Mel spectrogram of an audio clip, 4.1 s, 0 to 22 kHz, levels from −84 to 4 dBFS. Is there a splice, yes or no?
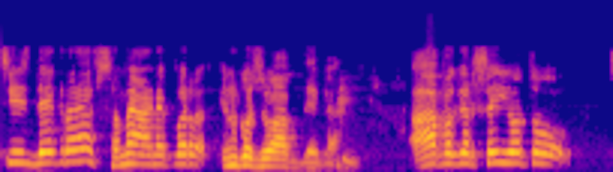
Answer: yes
